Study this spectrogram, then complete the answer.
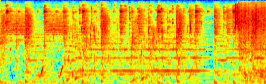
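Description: Underwater bubbling and gurgling in the Ty the Tasmanian Tiger video game as Frill swims beneath the water, with a continuous watery wash and rising bubble blips, steady and moderately quiet.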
